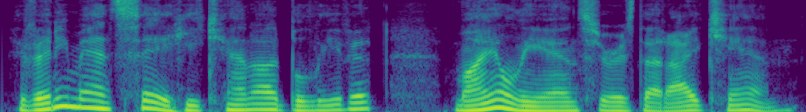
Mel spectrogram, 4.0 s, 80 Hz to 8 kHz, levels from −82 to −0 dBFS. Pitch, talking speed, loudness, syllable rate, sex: 140 Hz, 225 wpm, -15 LUFS, 5.9 syllables/s, male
